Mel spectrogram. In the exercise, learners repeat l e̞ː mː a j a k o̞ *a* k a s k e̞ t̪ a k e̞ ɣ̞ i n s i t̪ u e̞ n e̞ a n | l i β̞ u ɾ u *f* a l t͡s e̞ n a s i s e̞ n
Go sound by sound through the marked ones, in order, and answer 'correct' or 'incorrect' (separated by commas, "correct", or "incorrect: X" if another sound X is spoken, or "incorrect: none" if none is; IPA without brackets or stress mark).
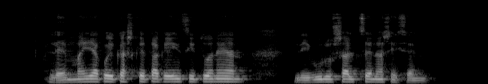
incorrect: i, incorrect: s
